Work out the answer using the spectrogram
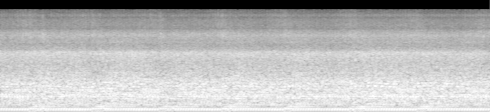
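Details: MTD Lawn Chief garden tractor V-twin after clearing debris the owner believes got into the intake despite a tight air filter: steady, even drone with no surging or hunting, running smoothly during a run-test for recurring issues.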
